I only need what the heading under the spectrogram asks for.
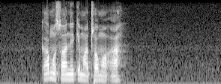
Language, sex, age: Northern Sotho, male, 26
